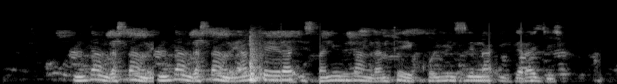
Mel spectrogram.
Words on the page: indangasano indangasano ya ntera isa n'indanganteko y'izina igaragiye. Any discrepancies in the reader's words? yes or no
no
